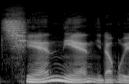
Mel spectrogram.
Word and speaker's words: 前年: 자, 이 글자를 중국에서는 qiannian이라고 얘기를 하는데요.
